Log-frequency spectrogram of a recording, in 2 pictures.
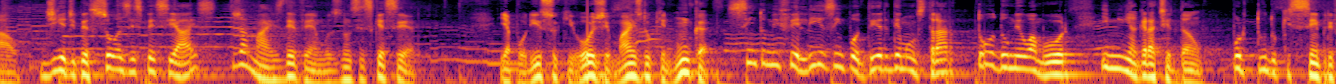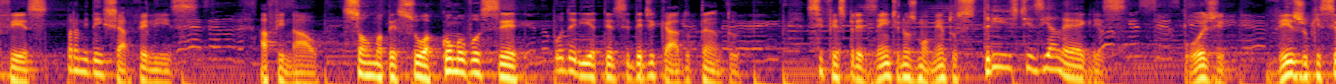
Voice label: Aniv. de Avô M

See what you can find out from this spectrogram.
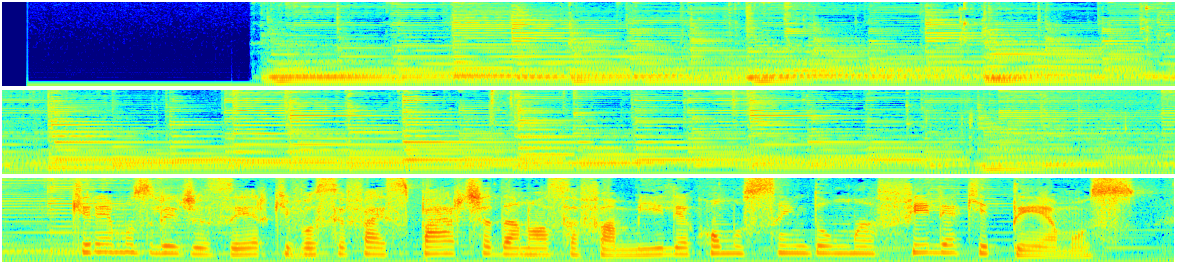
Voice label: Aniv. de Nora, F

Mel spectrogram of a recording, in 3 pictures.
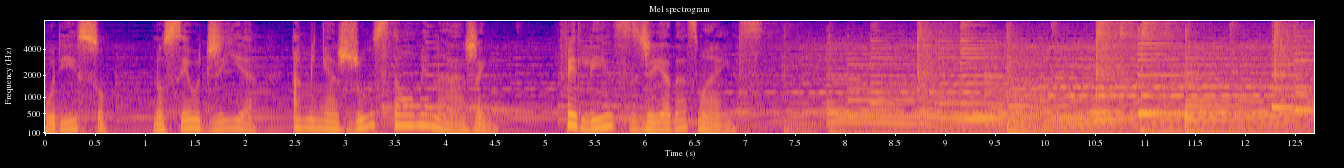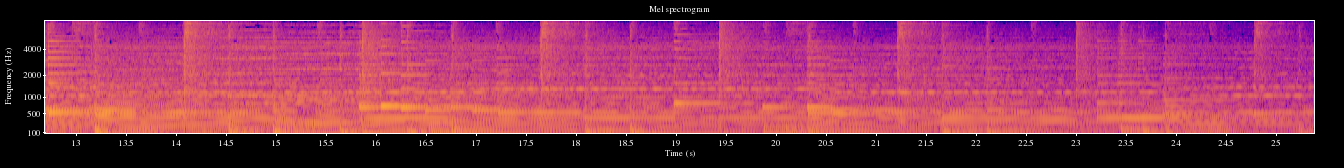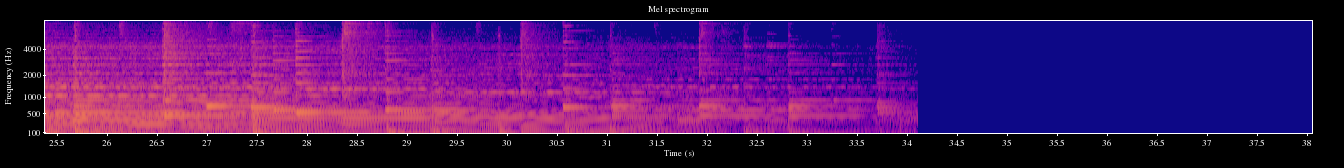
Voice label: Dia das Maes pra amiga, F

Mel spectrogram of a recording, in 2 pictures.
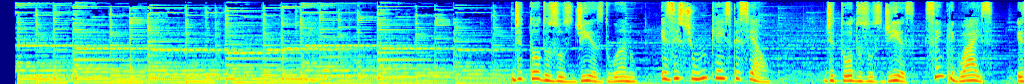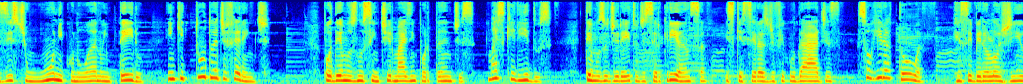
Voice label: Aniv. de Genro, F

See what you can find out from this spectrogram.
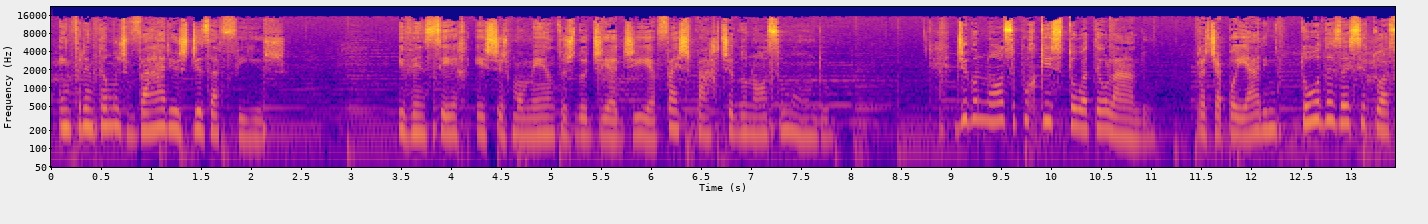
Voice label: Amizade Com Otimismo pra Amiga, F

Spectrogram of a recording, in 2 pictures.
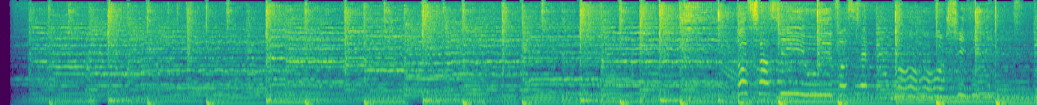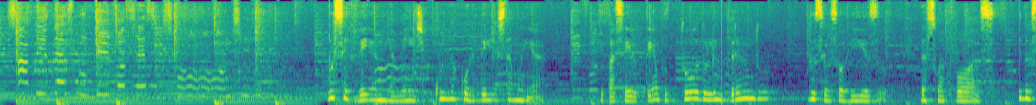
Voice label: Romântica Com Saudades

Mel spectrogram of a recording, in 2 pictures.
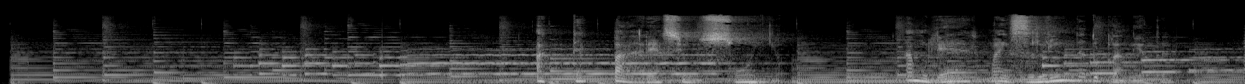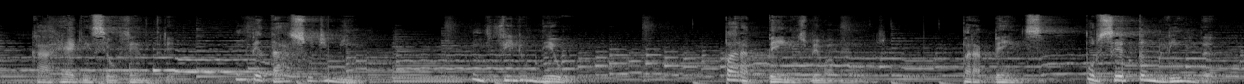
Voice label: Romântica pra Gestante

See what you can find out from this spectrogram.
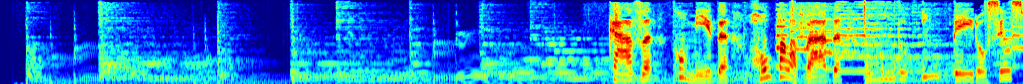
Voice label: Romântica Com Conquista, F

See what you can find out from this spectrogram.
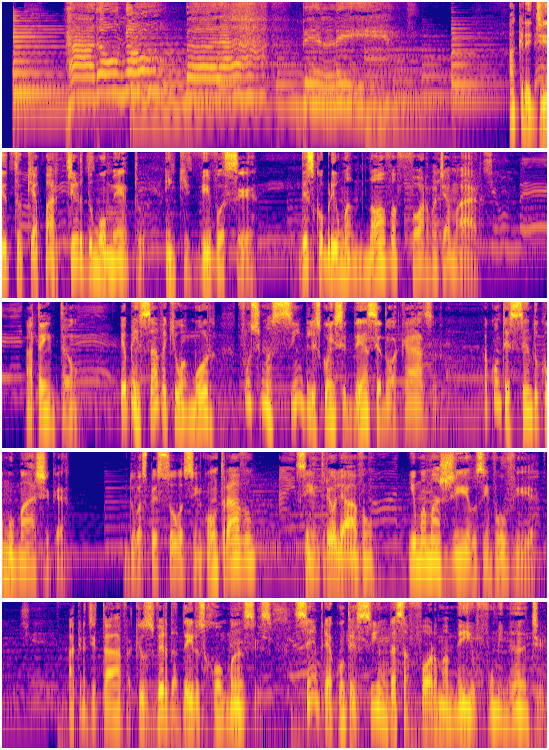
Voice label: Namorados Voce Me Surpreende M

